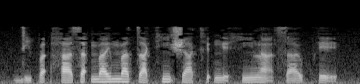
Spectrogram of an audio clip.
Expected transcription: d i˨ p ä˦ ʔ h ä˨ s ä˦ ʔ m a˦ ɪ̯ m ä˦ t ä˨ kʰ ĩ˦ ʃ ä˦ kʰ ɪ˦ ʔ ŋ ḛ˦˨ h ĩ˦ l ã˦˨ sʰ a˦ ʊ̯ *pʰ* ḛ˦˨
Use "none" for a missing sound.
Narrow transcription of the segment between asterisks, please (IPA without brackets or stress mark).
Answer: pʰ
